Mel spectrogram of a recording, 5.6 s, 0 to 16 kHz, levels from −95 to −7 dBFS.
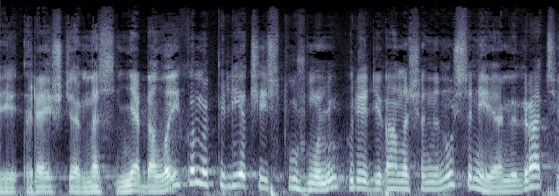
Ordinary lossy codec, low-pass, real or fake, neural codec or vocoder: MP3, 64 kbps; 14.4 kHz; fake; codec, 44.1 kHz, 2.6 kbps, SNAC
